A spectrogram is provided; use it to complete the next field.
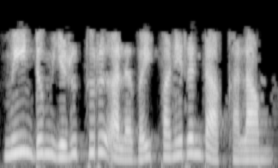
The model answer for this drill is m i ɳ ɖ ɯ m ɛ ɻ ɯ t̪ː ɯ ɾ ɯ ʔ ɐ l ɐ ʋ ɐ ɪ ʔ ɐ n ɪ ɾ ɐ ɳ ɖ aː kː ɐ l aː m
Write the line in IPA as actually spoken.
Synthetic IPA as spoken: m iː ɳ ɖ ɯ m ɛ ɻ ɯ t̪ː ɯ ɾ ɯ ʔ ɐ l ɐ ʋ ɐ ɪ p ɐ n ɪ ɾ ɐ ɳ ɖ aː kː ɐ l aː m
